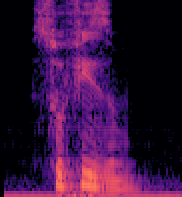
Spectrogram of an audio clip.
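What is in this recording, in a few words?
"sufizm", Azerbaijani; Orfoqrafiya Lüğəti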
